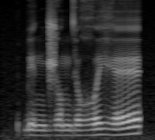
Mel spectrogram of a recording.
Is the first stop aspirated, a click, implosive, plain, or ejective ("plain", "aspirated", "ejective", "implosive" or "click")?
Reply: implosive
